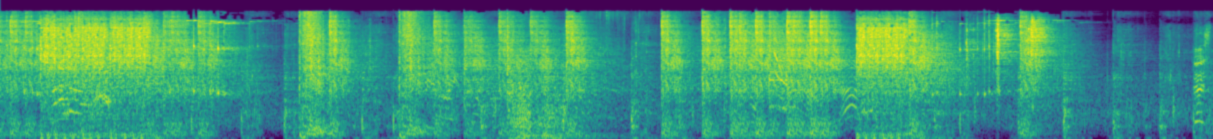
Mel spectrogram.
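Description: Gunfire rattles in short, fast bursts.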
